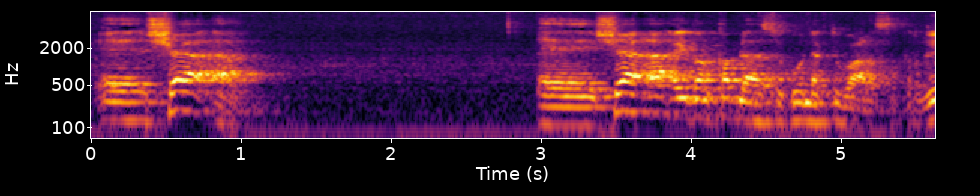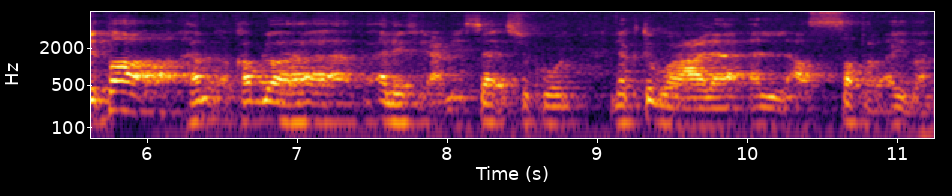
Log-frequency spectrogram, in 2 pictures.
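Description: A man's voice: mid-range voice, dark tone, a little hiss or hum. A man teaching Arabic spelling rules, explaining step by step with frequent restarts and hesitations. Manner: halting, many restarts and fillers. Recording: distant mic, echoey room, dull lo-fi.

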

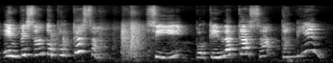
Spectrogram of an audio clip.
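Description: A woman giving a children's sermon and leading a prayer, slow and sing-song, as a children's ministry teacher. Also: very high voice, sing-song, background noise. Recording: echoey room, voice from a distance.

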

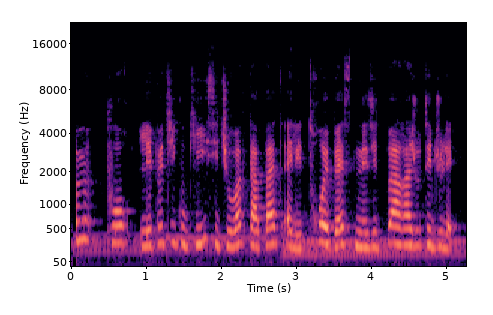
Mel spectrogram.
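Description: A woman's voice: high voice, normal speed. A young woman narrating her home cooking steps in a chatty voice-over, talking straight to the viewer. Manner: chatty, addresses the viewer directly. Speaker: cooking vlogger. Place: home kitchen.

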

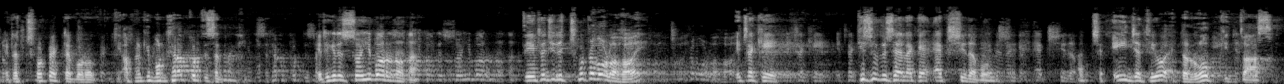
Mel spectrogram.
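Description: A man preaching a Bengali sermon, telling a story with animated shifts of voice and sudden rising shouts. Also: high voice, normal speed, long pauses. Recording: echoey hall with long reverb.

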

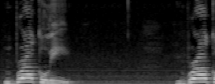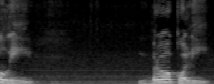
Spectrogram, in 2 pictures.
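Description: A woman teaching a language lesson, slowly and deliberately repeating each word for the listener to echo. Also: mid-range voice, big pitch swings, a little mellow, husky. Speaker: English teacher. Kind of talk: slow bilingual vocabulary lesson.

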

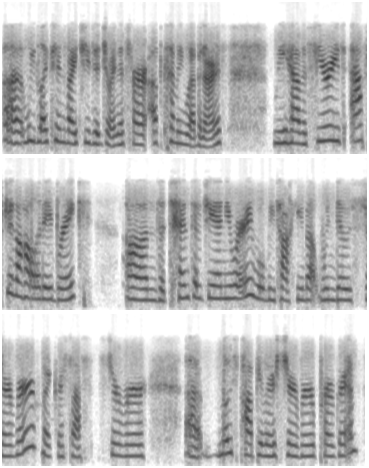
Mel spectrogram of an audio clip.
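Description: A woman's voice: a little high, moderate pace, dry recording. A woman hosts an online webinar while under the weather, her voice muffled from a cold. She speaks conversationally, filling gaps with ums and uhs. The audio is dry and narrow, like a phone line. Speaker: webinar host. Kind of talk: hosting a webinar. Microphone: webinar call audio.

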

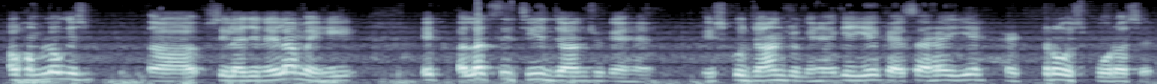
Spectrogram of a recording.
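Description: Male teacher with a Hindi accent, fairly high voice, quizzes and repeats, muffled distant mic, dry sound. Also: normal speed, no echo. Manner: repetitive, asks students questions and scolds them to stop fighting. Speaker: biology teacher. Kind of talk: live online class lecture. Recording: dull lo-fi mic, a bit distant.

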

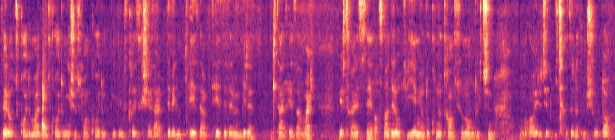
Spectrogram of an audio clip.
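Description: A woman's voice: low-pitched, level tone, fast talker, vocal fry, distant mic. Chatty woman cooking in an echoey kitchen. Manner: chatty, talks to viewers while cooking; hushed at times so as not to wake her husband and baby. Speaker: home cooking vlogger. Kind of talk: casual kitchen vlog chat. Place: home kitchen. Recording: roomy kitchen echo, camera set back, household noise.

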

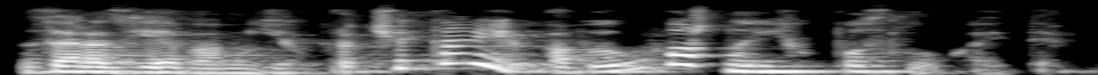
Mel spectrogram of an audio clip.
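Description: A woman teacher giving a recorded video lesson to young children, praising them and reading words out slowly and clearly. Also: mid-range voice, huge pitch swings, lo-fi sound. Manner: slow, clearly spoken dictation of syllables; encouraging, praising pupils.

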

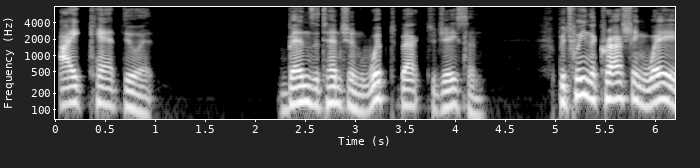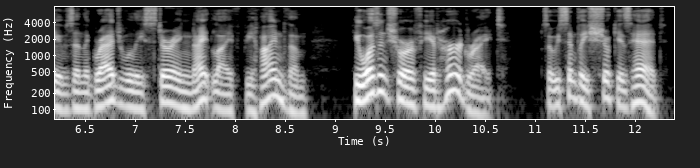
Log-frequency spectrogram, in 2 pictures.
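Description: A man with a medium-pitched voice narrates an audiobook in a measured, expressive scripted reading. The studio sound is clean, with no room sound.

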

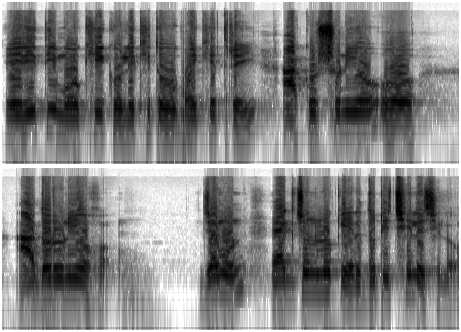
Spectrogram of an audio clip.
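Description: Male teacher, slow and deliberate, reads from the textbook and explains for students. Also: medium pitch. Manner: slow, deliberate reading with spoken asides to students. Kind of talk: reading and explaining a grammar lesson.

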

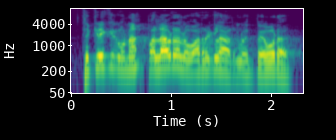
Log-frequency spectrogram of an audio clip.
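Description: A woman preacher giving a sermon, telling stories warmly and breaking into loud, fervent exhortations. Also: a little high, very fast, long reverb tail. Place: church sanctuary.

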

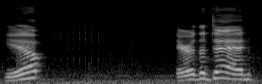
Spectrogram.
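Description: Woman, game streamer, bright voice, chatty and exclaiming, casual commentary, faint game music behind. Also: fairly high pitch, lively intonation, very slow.

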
